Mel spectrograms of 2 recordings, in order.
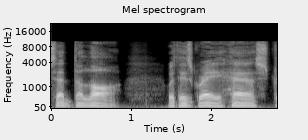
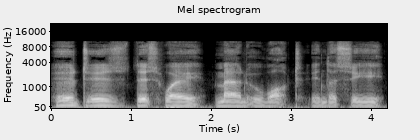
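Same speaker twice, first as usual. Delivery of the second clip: slow creature voice; 2 semitones lower, slower than usual. Acted. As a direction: speak it slowly like a beast. Grey thing guides.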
